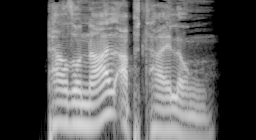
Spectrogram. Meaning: department of human resources
- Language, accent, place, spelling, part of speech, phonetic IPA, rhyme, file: German, Germany, Berlin, Personalabteilung, noun, [pɛʁzoˈnaːlʔapˌtaɪ̯lʊŋ], -aːlʔaptaɪ̯lʊŋ, De-Personalabteilung.ogg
